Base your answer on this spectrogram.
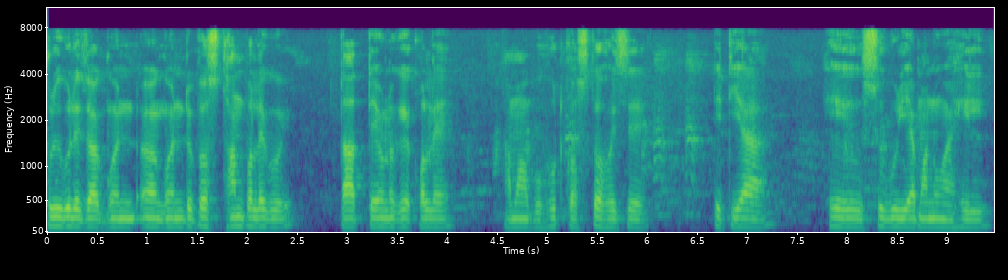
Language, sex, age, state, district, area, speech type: Assamese, male, 45-60, Assam, Sivasagar, rural, spontaneous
